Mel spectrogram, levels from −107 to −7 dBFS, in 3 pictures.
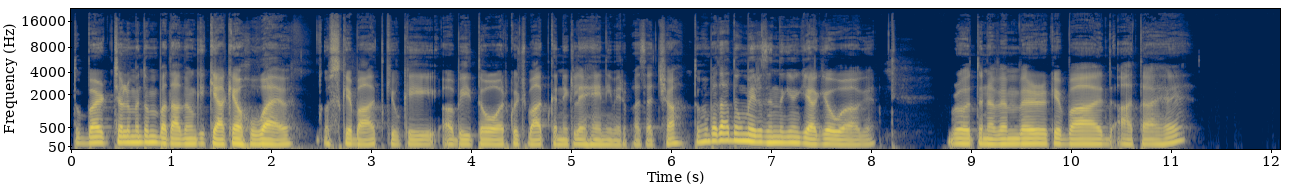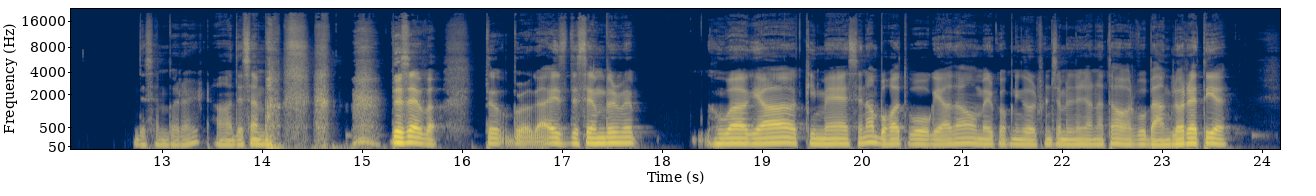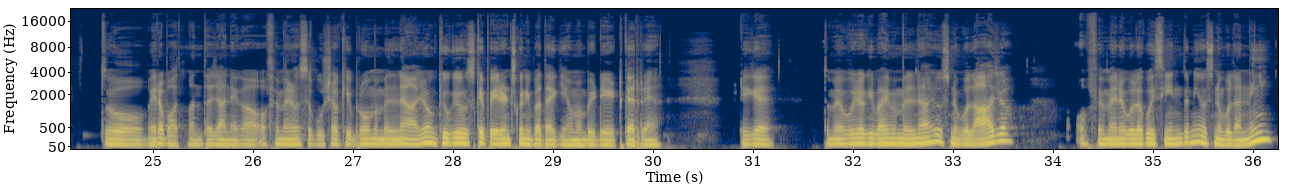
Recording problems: none

